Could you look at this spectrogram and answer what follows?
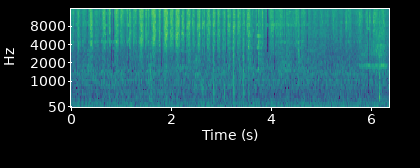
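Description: Crayon rubbing on paper to blend turquoise into a sky, a soft, steady scratchy stroking close up, quiet and continuous with small strokes, no speech.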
